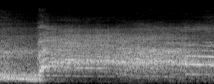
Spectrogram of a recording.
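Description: Massed voices of a kapa haka group chanting and shouting a haka in unison, with a sharp accent about half a second in.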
